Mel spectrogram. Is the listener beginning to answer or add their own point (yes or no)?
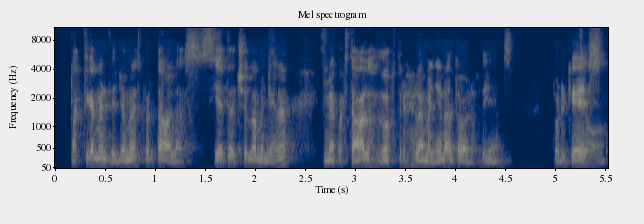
no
